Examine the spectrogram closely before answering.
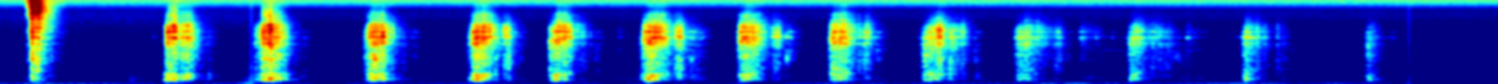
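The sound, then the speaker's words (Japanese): Crunching and chewing of salty food: many crisp, evenly spaced bites, roughly two per second, fairly quiet and heard alone before stopping abruptly. “しょっぱいもの食べると喉乾くね。”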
